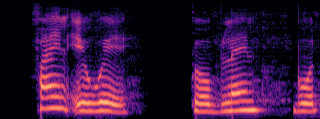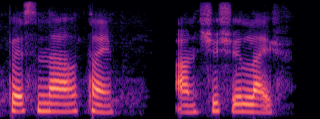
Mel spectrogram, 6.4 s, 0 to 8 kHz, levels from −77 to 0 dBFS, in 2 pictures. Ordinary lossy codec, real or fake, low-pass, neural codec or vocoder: none; real; none; none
